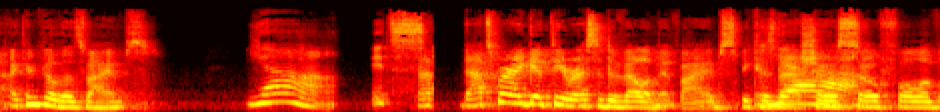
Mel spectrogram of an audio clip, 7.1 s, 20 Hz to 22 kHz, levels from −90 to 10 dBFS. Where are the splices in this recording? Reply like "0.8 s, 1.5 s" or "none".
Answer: 3.2 s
